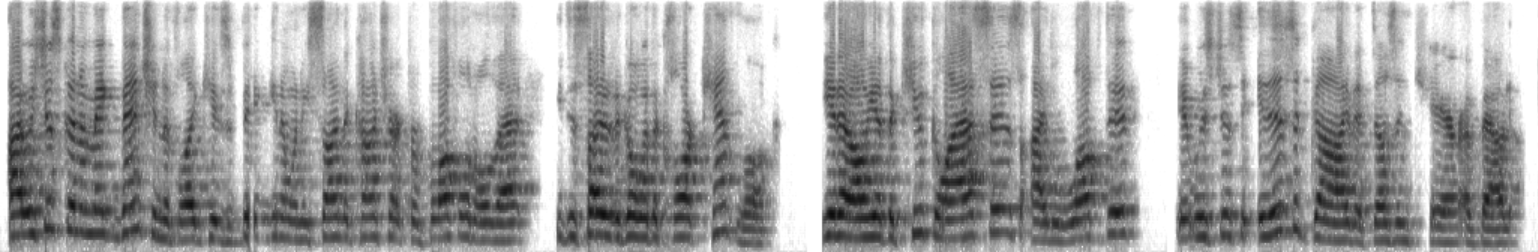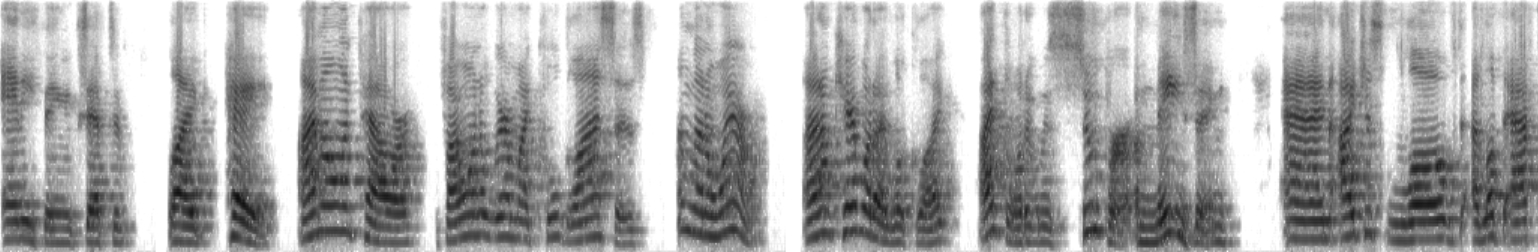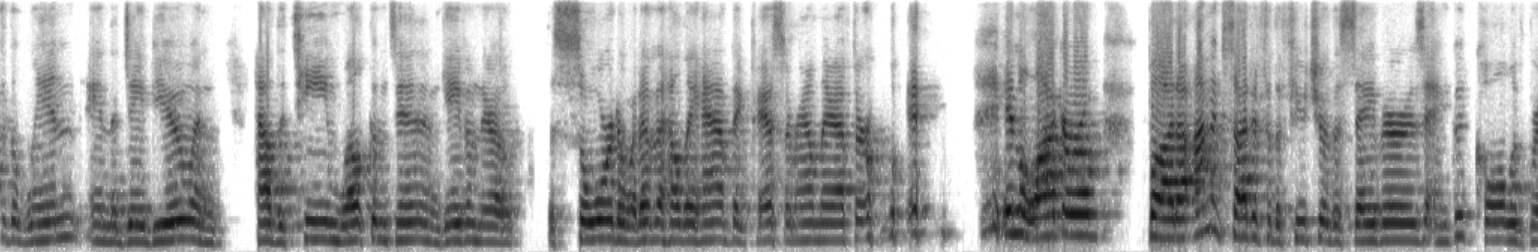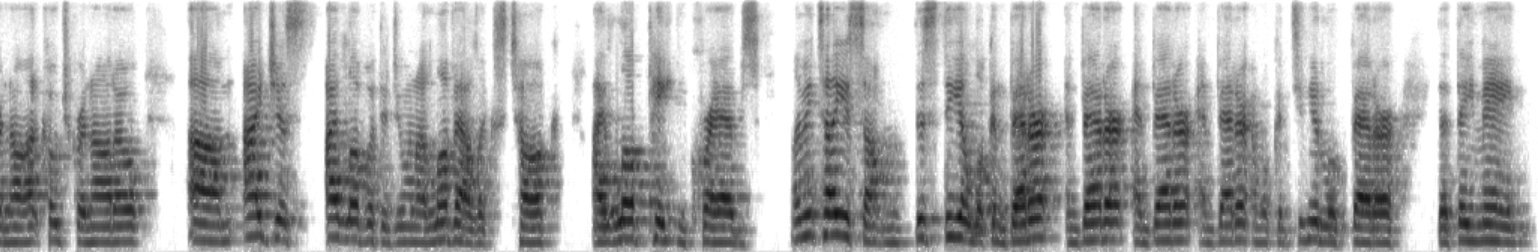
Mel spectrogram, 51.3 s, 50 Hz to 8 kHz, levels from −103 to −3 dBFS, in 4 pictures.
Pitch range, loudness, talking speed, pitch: 185-230 Hz, -19 LUFS, 215 wpm, 205 Hz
